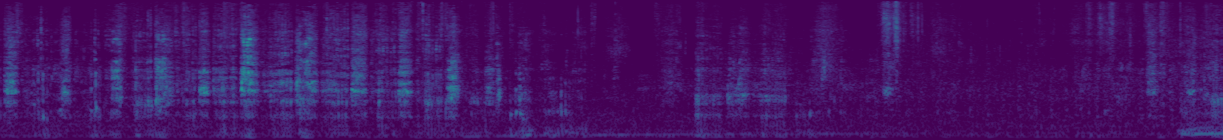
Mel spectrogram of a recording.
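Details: Two Giant Schnauzers, Garvey and Luther, in a heated argument with each other: low rumbling growls swell and fade with heavy panting and scuffling noise, and a deeper sustained growl comes near the end.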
